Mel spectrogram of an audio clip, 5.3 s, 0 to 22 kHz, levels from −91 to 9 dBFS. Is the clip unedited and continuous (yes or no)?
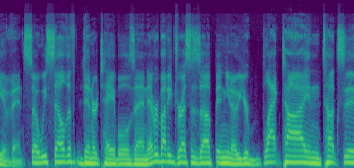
yes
